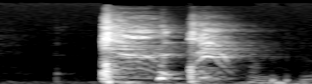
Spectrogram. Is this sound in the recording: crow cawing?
no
